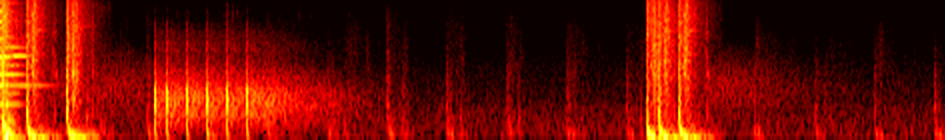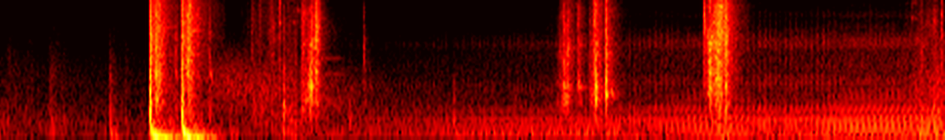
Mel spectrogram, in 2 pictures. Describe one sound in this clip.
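Sniper rifle shots crack loudly, one after another.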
